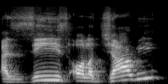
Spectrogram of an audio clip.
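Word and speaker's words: Azeez Ojulari: At number 18, pardon me if I say his name wrong. Azeez Olajari.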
